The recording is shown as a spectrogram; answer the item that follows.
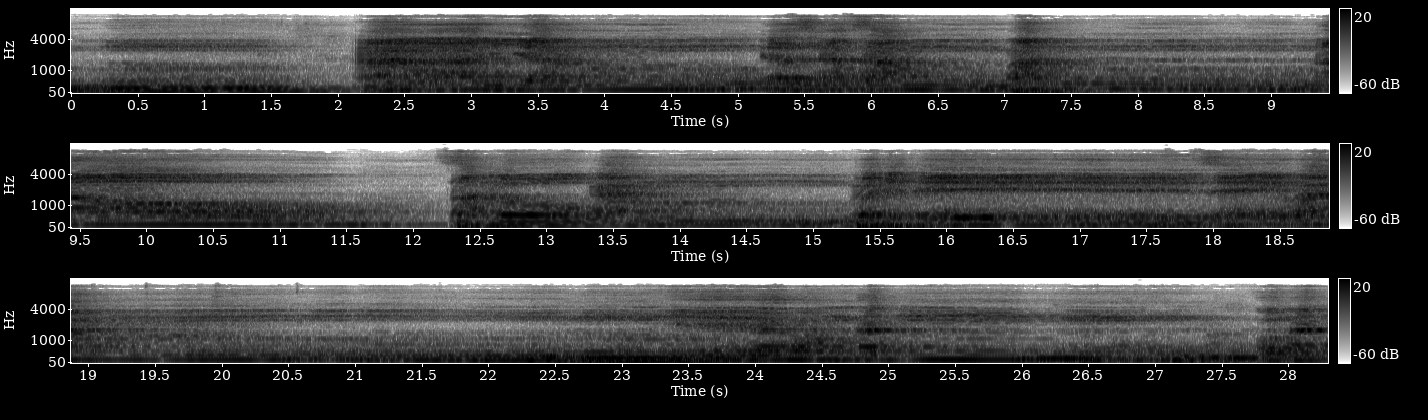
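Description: A man's voice chanting a Khmer Buddhist text in long, melodic, held phrases, with short breaks for breath about two and twelve seconds in.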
